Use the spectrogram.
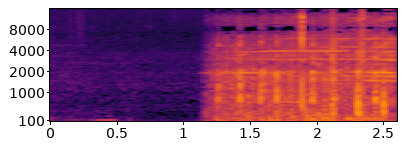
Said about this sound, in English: Like, he turned the camera off, but he just left the phone on the camera app. So while my phone is like jolting around in my bag, it hit the record button. Listen to this shit.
